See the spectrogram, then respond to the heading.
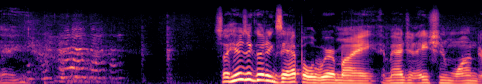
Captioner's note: laughs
